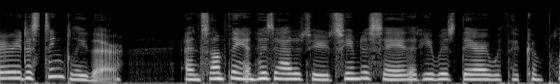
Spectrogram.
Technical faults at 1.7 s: none

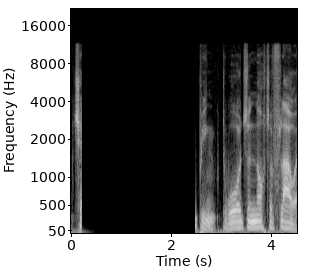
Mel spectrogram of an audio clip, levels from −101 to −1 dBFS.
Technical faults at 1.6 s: audio dropout to silence

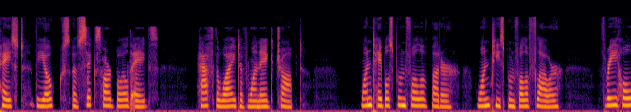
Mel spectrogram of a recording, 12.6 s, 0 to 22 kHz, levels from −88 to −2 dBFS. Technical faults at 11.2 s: none

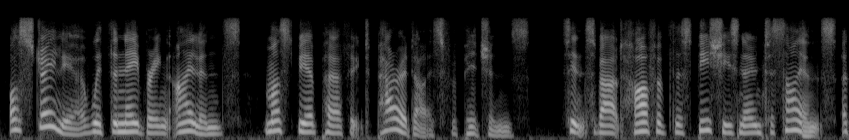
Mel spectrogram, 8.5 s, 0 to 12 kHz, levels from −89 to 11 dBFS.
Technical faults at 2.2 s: none

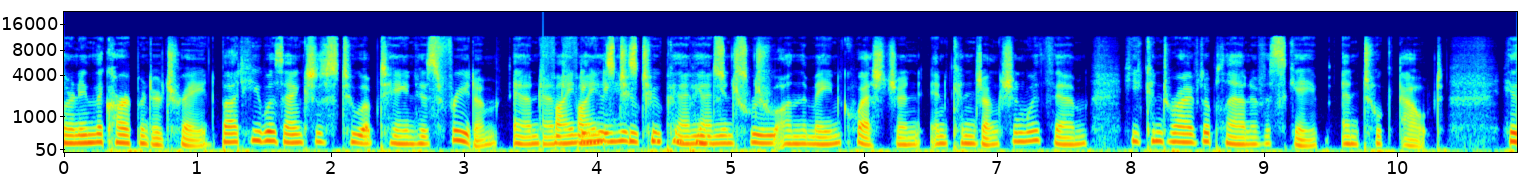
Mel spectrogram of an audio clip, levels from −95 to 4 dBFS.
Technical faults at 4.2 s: doubled audio track

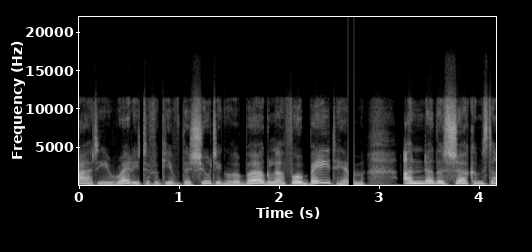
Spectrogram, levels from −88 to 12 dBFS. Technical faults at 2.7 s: Bluetooth stall

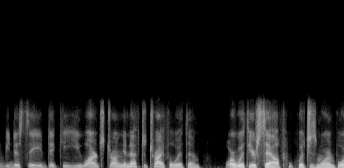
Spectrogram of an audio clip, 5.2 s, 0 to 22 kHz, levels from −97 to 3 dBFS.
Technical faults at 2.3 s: automatic gain rising

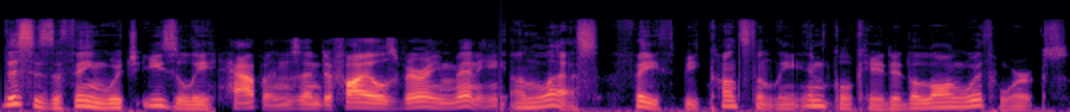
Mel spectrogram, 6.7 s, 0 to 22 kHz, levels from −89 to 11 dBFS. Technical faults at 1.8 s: input switched to a poorer device

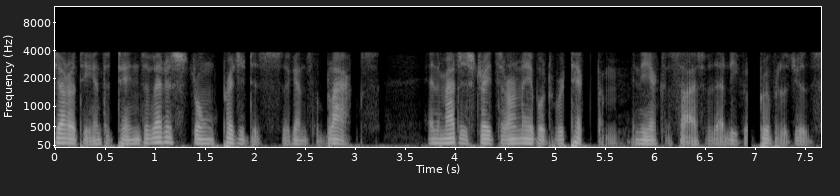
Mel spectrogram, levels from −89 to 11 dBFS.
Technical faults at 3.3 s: Bluetooth CVSD headset codec

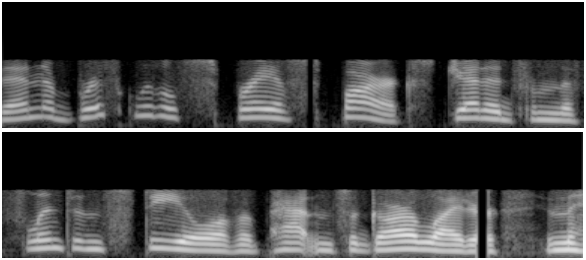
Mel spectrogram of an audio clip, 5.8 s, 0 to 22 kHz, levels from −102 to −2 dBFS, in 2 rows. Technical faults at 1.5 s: automatic gain rising; packet loss filled with silence

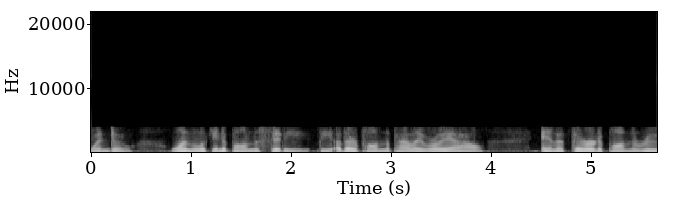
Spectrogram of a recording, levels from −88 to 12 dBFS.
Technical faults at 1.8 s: GSM full-rate codec

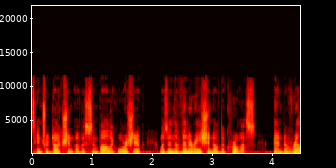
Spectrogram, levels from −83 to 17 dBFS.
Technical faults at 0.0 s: none

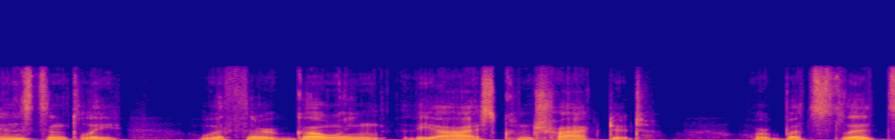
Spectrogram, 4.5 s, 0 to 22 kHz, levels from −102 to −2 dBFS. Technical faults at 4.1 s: none

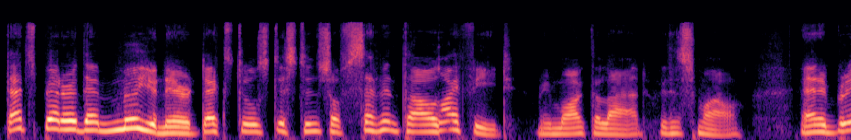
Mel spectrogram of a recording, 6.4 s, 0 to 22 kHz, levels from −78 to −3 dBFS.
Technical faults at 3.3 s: skip ahead; jitter buffer speed-up

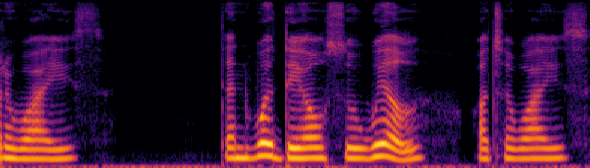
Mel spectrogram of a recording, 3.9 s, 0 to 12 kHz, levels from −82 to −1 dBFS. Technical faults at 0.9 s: none

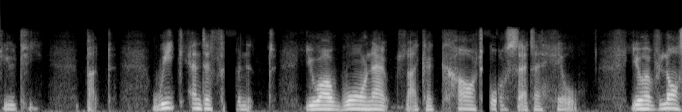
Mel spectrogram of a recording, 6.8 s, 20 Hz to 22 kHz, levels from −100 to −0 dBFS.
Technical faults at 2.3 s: lost AMR speech frames

